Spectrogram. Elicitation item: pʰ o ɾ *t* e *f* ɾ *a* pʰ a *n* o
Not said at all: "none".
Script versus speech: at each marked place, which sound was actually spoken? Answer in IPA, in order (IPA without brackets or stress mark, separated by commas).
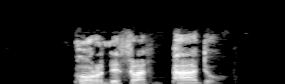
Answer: d, f, a, d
